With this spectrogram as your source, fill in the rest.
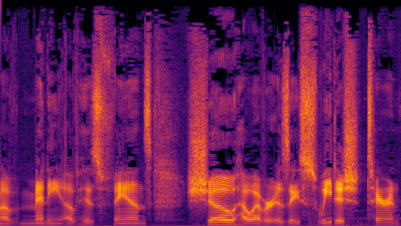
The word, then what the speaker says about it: SjoW: experience but he did show some incredible play in this tournament and I did just use the word show and his name is pronounced like that so it's almost a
